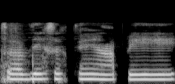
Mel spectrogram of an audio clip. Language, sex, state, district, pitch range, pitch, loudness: Hindi, female, Bihar, Supaul, 230-245 Hz, 240 Hz, -13 LUFS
